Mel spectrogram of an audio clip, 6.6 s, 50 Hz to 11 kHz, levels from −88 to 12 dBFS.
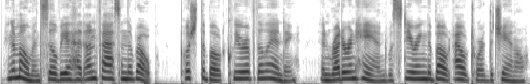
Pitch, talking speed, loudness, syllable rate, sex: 235 Hz, 245 wpm, -14 LUFS, 6.2 syllables/s, female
